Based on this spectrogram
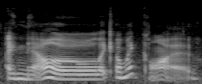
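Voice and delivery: mock Valley Girl drawl. Joking with chat about annoying voices, mock Valley Girl. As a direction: stretch the vowels like a Valley Girl. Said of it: "It's worse than the Valley Girl voice".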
